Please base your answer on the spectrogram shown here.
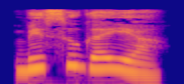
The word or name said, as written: ಬಿಸುಗಯ್ಯ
